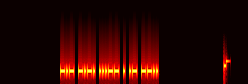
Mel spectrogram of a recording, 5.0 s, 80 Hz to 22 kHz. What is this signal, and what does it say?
Morse code, heard as a keyed tone, about 40 wpm, 700 Hz. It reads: KC3EAZ
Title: USA Call Signs - 6 Characters - 4x Character Spacing - 40wpm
